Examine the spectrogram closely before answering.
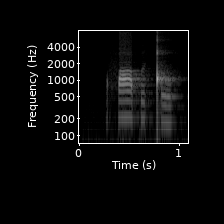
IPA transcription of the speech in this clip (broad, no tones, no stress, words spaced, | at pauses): fɑpɘǃo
